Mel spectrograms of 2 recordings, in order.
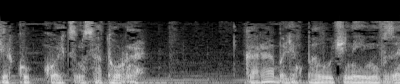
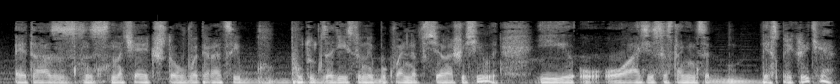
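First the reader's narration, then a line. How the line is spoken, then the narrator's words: Stammering question. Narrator (Russian): заикаясь, уточнил Дубов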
